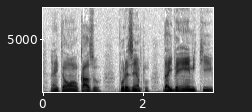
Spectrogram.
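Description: The recording is very clean, with a silent background and a dry, close sound with no echo. A man speaks at medium pitch in a monotone, flat intonation. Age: 20s. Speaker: fintech CEO. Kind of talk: radio panel interview.

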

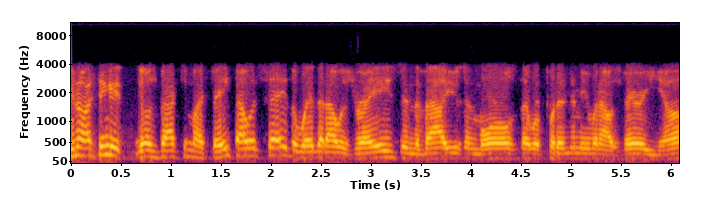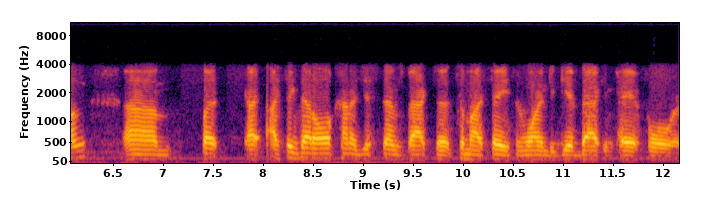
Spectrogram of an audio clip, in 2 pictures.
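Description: A man with a Midwestern American accent speaks at a medium pitch with lively intonation. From Nebraska, Omaha. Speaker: professional football player. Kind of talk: casual interview. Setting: phone call.

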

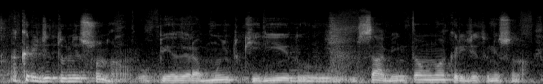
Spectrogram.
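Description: A man's very deep, low voice at a moderate pace with lively intonation, plus audible room echo and noticeable background noise. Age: 70s. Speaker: former businessman. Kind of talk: interview.

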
